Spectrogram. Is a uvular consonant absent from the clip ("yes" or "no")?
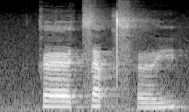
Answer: yes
